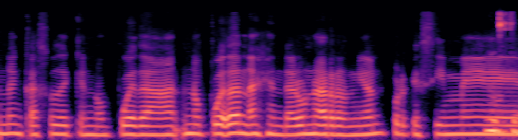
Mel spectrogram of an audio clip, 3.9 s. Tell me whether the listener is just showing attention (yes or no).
yes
